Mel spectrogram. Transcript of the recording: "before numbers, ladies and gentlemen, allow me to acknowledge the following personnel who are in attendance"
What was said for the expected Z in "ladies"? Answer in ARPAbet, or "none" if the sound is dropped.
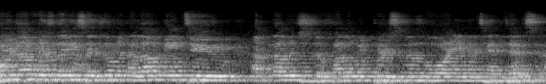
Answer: S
